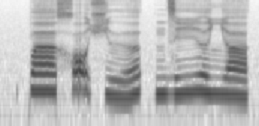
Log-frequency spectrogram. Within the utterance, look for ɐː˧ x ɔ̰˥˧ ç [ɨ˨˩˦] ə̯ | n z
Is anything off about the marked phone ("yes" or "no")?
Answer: no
